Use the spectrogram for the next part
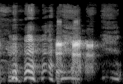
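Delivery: big burst of laughter; loud real laugh breaking out. Real, not acted. Laughs after his host joke.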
